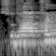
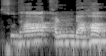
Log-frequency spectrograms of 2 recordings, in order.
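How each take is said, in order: First: The word ends without a final breathy echo. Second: The word ends with a final breathy 'ha' echo. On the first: The speaker calls it wrong. "সুধাখণ্ড নয়" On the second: The speaker calls it right.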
